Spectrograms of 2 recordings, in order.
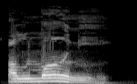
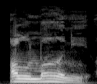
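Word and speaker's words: Almani (ألماني): Almani, et on prononce Almani. On emphatise le L. Almani.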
